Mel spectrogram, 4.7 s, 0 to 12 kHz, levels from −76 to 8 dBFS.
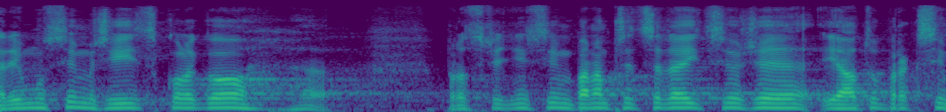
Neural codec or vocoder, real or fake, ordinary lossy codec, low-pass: none; real; MP3, 64 kbps; 9.9 kHz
